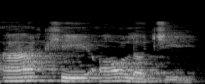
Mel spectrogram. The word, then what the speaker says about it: archaeology: Khảo cổ học đọc là archaeology. Âm đây là âm chờ, nhưng mà khi đọc là âm khờ.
